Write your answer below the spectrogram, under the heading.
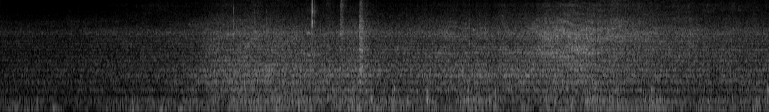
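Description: Passing road traffic and wind rushing over a phone's microphone while riding a bicycle beside a busy road, the noise swelling from about three seconds in and easing near the end, with a few light ticks around five seconds in.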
